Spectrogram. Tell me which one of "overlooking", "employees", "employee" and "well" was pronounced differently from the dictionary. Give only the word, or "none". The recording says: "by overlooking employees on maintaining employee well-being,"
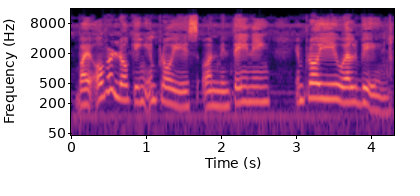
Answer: employees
